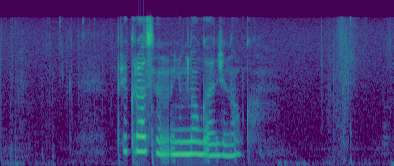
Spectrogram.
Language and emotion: Russian, sad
